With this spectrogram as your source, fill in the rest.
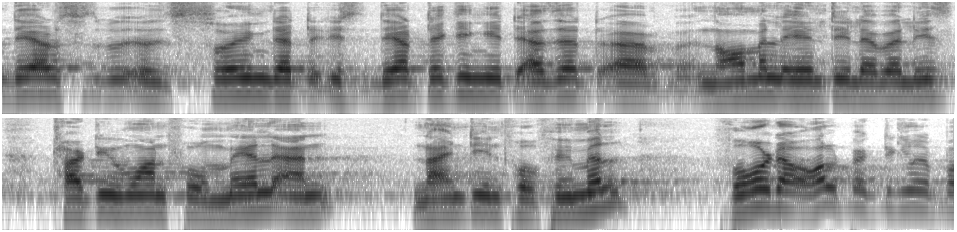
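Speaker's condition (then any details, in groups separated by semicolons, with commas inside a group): No condition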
